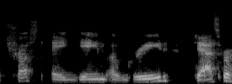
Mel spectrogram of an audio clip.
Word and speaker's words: Gaspare: want to say is it's Gasper right yes yes yeah I have been saying your name wrong on every podcast so that's this is me apologizing ahead of time uh I've been saying Jasper and I don't know what it is like I just kept on saying J and like I was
